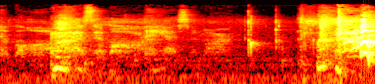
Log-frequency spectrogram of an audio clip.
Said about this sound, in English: I have been slurping on my drink and chewing ice, so if that is in the background, you're welcome to There's this. So much in the background.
